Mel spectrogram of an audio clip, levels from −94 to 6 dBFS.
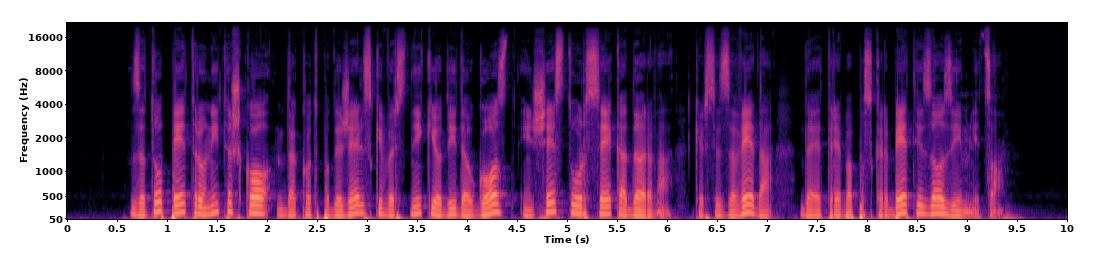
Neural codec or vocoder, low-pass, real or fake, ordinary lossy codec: none; 19.8 kHz; real; none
